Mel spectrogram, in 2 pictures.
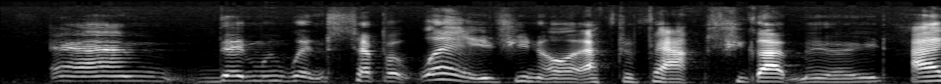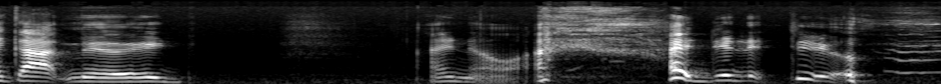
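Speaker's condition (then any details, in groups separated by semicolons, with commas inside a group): Dystonia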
